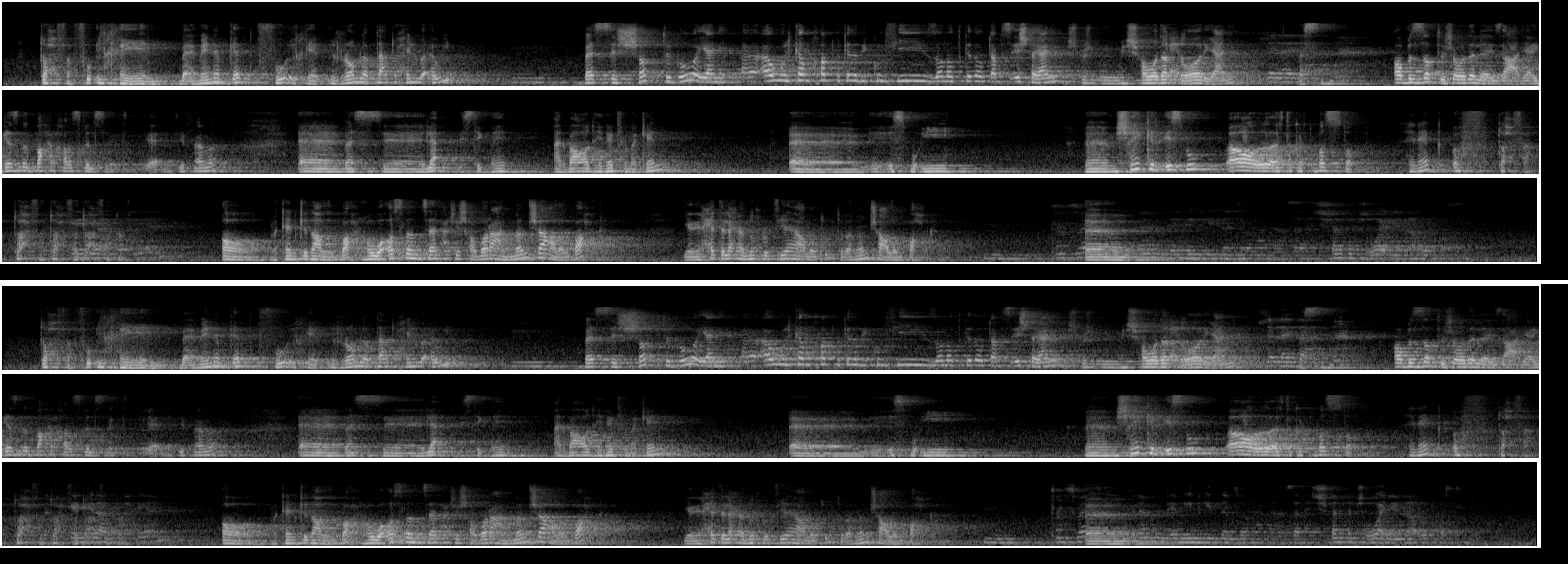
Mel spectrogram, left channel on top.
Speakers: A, on the left; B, on the right.
A: تحفة فوق الخيال بأمانة بجد فوق الخيال الرملة بتاعته حلوة قوي
B: امم
A: بس الشط جوه يعني اول كام خطوه كده بيكون فيه زلط كده وبتاع بس قشطه يعني مش مش مش هو ده الحوار يعني
B: مش ده اللي هيزعل
A: بس اه بالظبط مش هو ده اللي هيزعل يعني جزمه بحر خلاص خلصت
B: <laughs> بالظبط
A: يعني انت فاهمه آه بس آه لا استجمام انا بقعد هناك في مكان آه اسمه ايه آه مش فاكر اسمه اه افتكرت باص ستوب هناك اوف تحفه تحفه
B: ده
A: تحفه
B: مكان
A: تحفه
B: كده على البحر
A: تحفه
B: يعني
A: اه مكان كده على البحر هو اصلا سهل حشيش عباره عن ممشى على البحر يعني الحته اللي احنا بنخرج فيها على طول تبقى ممشى على البحر
B: امم انا سمعت
A: آه
B: كلام جميل جدا صراحه على سهل حشيش فانت مشوقني ان انا اروح اصلا <laughs>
